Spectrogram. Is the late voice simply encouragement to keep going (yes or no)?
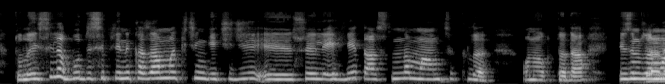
no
